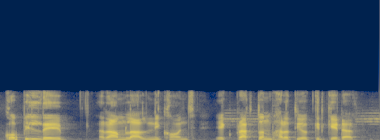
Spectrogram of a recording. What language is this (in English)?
Bangla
